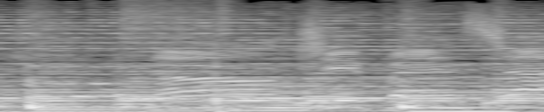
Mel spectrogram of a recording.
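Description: Background music: a melody over a steady bass beat.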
